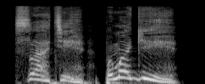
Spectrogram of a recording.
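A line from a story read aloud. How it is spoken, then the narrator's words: Hoarse wheeze. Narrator (Russian): прохрипел он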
